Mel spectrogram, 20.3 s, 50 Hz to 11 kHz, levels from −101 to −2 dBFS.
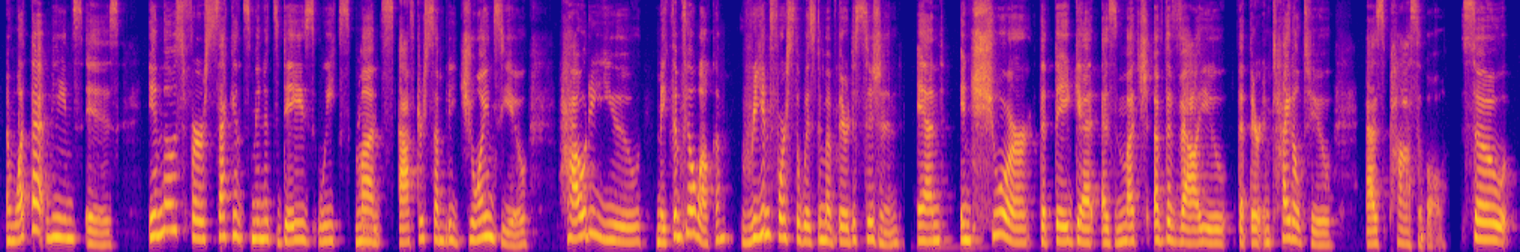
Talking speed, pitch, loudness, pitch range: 140 wpm, 205 Hz, -20 LUFS, 180-235 Hz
